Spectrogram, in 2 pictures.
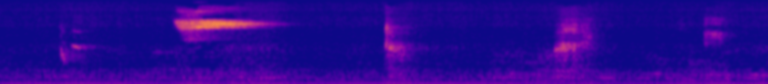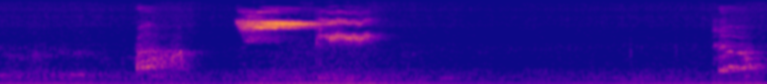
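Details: Pet male Maximilian's pionus parrot indoors on a kitchen faucet, practising scales and song fragments: a series of short sharp notes broken by two loud, shrill, drawn-out notes about five seconds apart, with quiet pauses between.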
